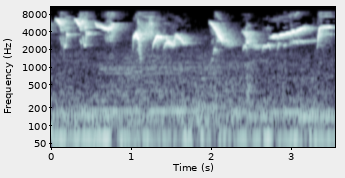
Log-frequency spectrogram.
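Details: {'text': 'Countryside Oriental magpie-robin singing in contest, tail fanned in display; bright sliding whistles mixed with buzzy notes, delivered in short bursts separated by brief pauses.'}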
